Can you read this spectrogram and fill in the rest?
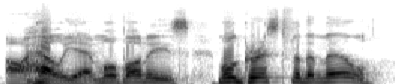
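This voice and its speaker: A man's voice: on the high side, normal speed, darkish tone. A man hosting a casual watch-along stream, sarcastic and dry, with plenty of swearing. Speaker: stream host.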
